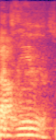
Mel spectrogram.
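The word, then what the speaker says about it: Azim (عظيم): Subhan rabbiyal azim. Subhan rabbiyal azim. – Z ile değil yalnız. Azim peltektir. Z, belki sen tam telaffuz edemiyorsun ama Z söyle. Azim.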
